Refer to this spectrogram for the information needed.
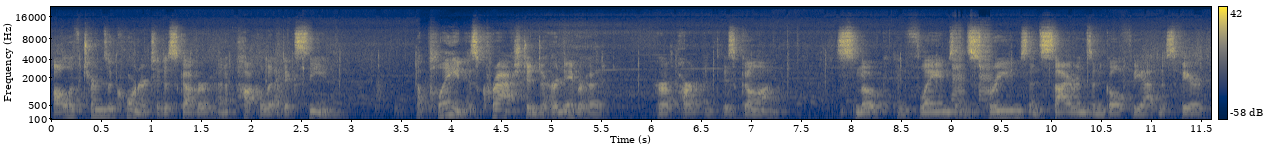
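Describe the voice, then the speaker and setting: A man's voice: mid-range voice, normal speed, a bit bright, a little hiss or hum. A man reading scripted screenplay narration as the narrator of a thriller. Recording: roomy recording over faint music.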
